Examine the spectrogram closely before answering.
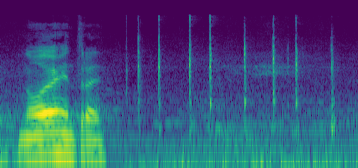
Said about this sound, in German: tippt auf seinem Computer zu Hause.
